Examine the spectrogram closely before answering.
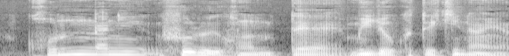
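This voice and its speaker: A man speaks in a dark, mellow, somewhat breathy tone with very wide pitch swings. The recording is very clean, with a silent background. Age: 30s. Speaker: literature YouTuber. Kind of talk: solo monologue talk.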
